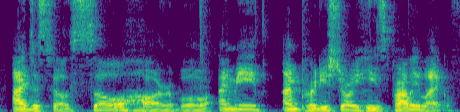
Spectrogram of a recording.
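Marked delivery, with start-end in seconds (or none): 0.1-2.1 very low, very quiet, hushed sympathetic murmur. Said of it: "doing that thing with her voice where she's talking so low and talking so quiet".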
